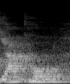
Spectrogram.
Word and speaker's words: Yako: But most in Swahili, that's how it's pronounced, Yako.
